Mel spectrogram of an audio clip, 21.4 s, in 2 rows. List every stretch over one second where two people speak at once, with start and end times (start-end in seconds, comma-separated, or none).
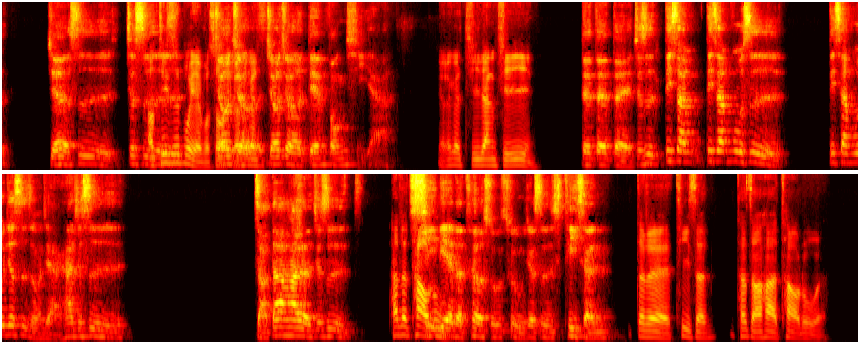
1.8-3.2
